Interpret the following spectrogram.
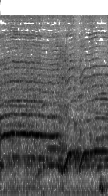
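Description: A live rock band in a sparse passage without drums: one long held melodic note that bends down and back up in pitch about a second in.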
